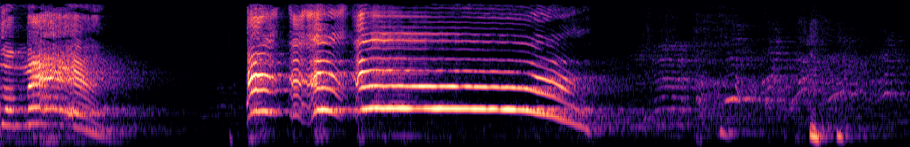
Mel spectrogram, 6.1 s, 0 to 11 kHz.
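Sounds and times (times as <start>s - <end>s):
person imitating a rooster crowing: 1.7s - 4.0s
laughter: 3.8s - 6.0s
speech: 5.4s - 5.6s.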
